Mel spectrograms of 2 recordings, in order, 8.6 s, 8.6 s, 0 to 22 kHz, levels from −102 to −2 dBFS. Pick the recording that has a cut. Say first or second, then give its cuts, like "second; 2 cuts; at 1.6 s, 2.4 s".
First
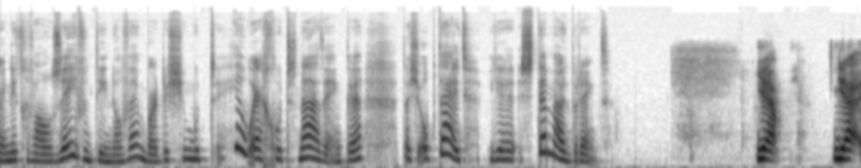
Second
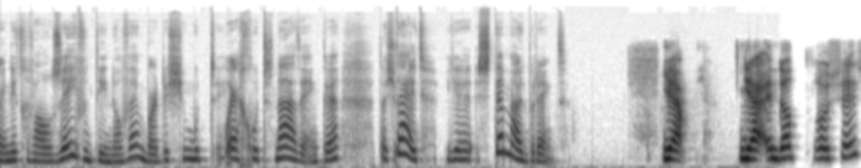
second; 3 cuts; at 2.2 s, 3.9 s, 6.6 s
